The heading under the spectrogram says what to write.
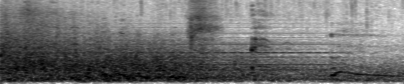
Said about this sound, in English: just sample the rain. And then I did like three different thunderbolts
